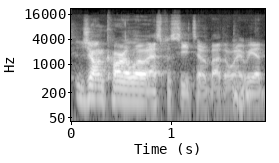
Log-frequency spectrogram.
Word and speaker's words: Giancarlo Esposito: It's Giancarlo Esposito, by the way. We had the name wrong.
